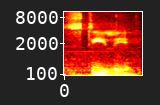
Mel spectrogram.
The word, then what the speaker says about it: Steele: wait your name is steel I thought it was Steely actually everybody's been pronouncing it wrong all these years it is Steely Steely wow there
